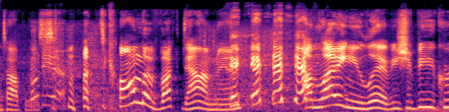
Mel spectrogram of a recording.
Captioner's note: laughs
